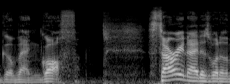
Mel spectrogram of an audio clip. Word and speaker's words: Van Gogh: Van Gogh is, of course, how they would have pronounced his name in his native Netherlands, Van Gogh.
